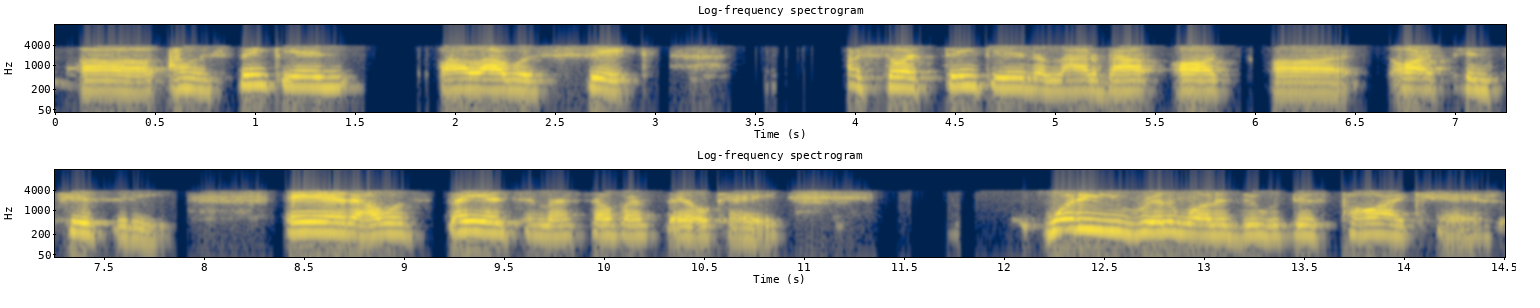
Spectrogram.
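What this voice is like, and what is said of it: Slightly hoarse voice. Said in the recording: “I'm a little hoarse tonight because I just came out of something. So I'm a little hoarse”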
